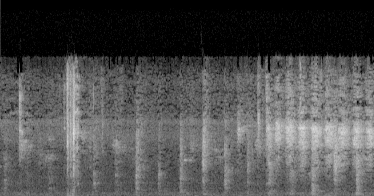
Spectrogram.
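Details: Caged peach-faced lovebirds chirping, high squeaky notes clustered near the top of the range, uneven bursts with a sharper click at one second and a quicker run of rhythmic chirps toward the end.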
